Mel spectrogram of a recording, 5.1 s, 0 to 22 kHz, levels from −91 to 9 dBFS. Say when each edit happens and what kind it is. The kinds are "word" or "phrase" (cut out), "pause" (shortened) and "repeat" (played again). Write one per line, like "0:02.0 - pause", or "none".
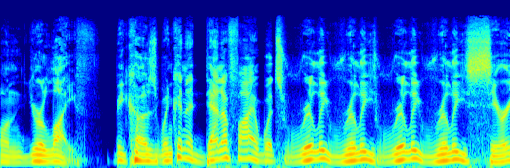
0:01.1 - pause
0:01.7 - word
0:03.7 - repeat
